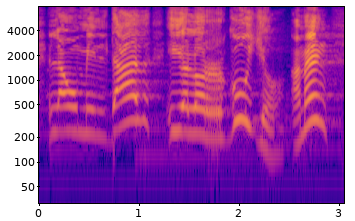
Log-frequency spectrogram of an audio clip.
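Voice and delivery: loud, slow sermon delivery; emphatic preaching. Real, not acted. Preacher announcing humility against pride, emphatic preaching. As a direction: drive the key words home to the church.

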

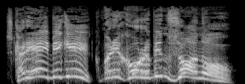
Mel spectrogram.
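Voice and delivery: high, loud urgent command; Авва shouting. A narrator's reading. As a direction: send someone running with an excited cry. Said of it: "закричала доктору Авва". (срочный высокий крик)

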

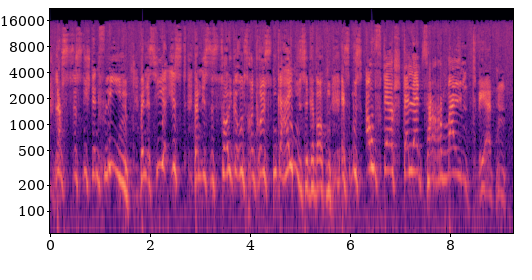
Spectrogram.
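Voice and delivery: loud, high head-witch tirade; screeching. A narrator's reading. Head witch orders the witness crushed, screeching. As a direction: shriek on, stretching the final threat. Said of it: "kreischte die Hoch- und Großmeisterhexe".

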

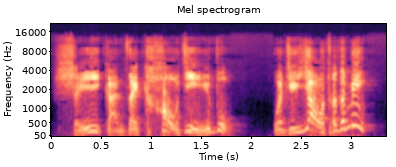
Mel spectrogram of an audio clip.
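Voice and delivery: defiant protector's challenge; loud threatening cry. A narrator's reading. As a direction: pitch climbing into a fierce threat. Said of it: "大声地喝道".

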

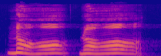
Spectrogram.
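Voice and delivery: high, stammering frightened cry; a boy too scared to finish the words; terrified whimper. A narrator's reading. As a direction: panicky stuttering child voice. Boy feels ghost hand.

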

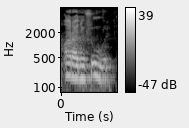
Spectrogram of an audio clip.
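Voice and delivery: ordinary delivery

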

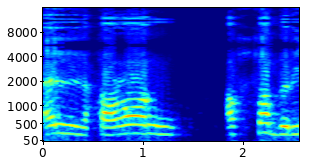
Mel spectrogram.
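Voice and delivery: القرار drawn out very slowly, ending on a still راء; slow recitation. Shown as a demonstration. Teacher slowly modelling the stop on القرار for the student. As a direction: stretch القرار out long and stop cleanly. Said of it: "لما بتيجي تقفي في القرآن عليها".

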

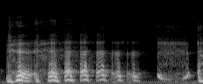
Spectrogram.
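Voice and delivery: a forced, uneasy chuckle; nervous fake laugh. Debtor laughs nervously at his creditor Joe, forced chuckle. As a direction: laugh it off to buy time.

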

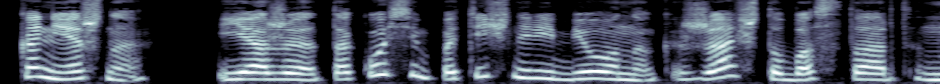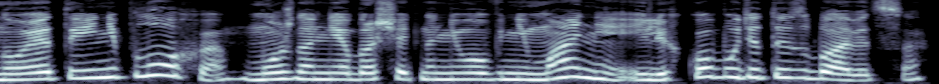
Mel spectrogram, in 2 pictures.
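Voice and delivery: lightly mincing, mimicking a lady; a hint of a simpering gossip; affected simpering voice. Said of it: "Жеманным голоском, явно копируя кого-то".

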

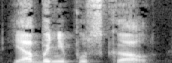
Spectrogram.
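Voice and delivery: usual speaking voice

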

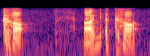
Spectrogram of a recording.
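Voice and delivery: "cop" with a loud burst of air; right "cop"; aspirated k. Shown as a demonstration. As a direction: explode the k in "cop". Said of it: "bukan cop, cop".

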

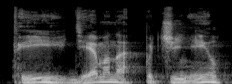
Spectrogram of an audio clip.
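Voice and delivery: slow, astonished question; can't believe it; incredulous. Acted. Companion stunned by claim.

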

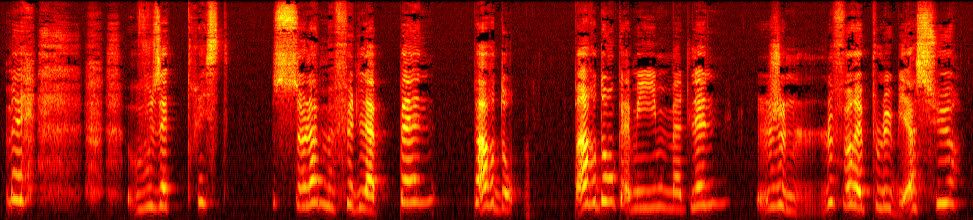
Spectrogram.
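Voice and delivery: high, slow, choked with tears; a little girl gasping through sobs; sobbing child. Acted. Marguerite, choking on tears, tells her sisters they are too kind, sobbing high. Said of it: "qui suffoquait".

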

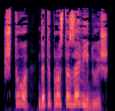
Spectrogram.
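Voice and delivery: high, indignant comeback; dismissive retort. A narrator's reading. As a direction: brush the accusation off. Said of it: "в свою очередь отмахнулся Луи". (пренебрежительно, свысока отмахиваясь)

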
